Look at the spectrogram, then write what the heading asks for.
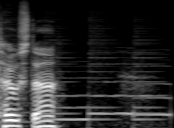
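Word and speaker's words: Towcester: your leg it's pronounced toaster yes toaster as in exactly the same as the appliance the kitchen appliance used to make toast it's pronounced toaster and there's a road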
